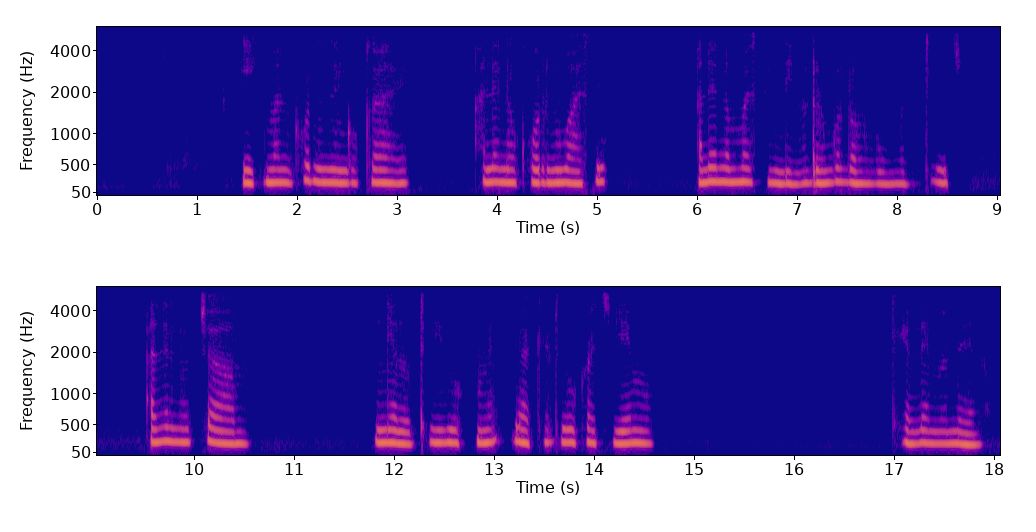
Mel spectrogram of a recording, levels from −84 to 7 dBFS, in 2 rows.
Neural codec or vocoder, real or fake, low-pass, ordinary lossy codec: codec, 16 kHz in and 24 kHz out, 0.9 kbps, LongCat-Audio-Codec, fine tuned four codebook decoder; fake; 5.4 kHz; none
